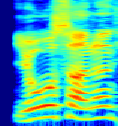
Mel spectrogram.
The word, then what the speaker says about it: 여호수아: 안식의 상징에 불과하다는 것입니다 여호수아 여호수아는 히브리식 발음입니다 여호수아를 헬라식 발음으로 발음하면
